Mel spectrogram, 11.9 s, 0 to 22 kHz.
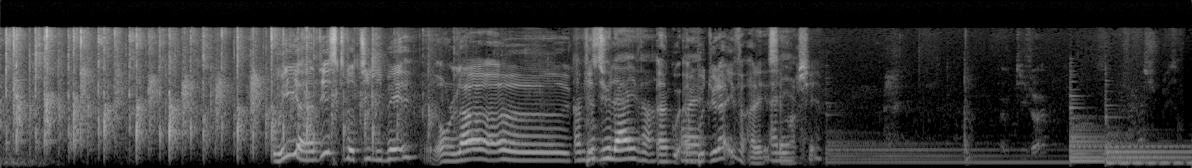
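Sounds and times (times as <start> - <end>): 
audience applauding at a live show: 0.0 - 4.8
speech: 2.7 - 8.4.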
